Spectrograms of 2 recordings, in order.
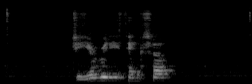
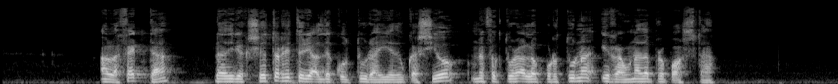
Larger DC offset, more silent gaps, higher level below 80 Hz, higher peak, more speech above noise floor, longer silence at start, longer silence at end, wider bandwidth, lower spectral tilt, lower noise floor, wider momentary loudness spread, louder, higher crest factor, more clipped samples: neither; neither; second, under -90 dBFS vs -48 dBFS; second, -20 dBFS vs -2 dBFS; second, 36 dB vs 40 dB; second, 0.05 s vs 1 s; second, 0.8 s vs 1.25 s; about the same, 15 kHz vs 15.5 kHz; second, -2 dB/octave vs -6 dB/octave; first, -72 dBFS vs -56 dBFS; first, 15 LU vs 7 LU; second, -37 LUFS vs -17 LUFS; about the same, 20 dB vs 16 dB; neither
